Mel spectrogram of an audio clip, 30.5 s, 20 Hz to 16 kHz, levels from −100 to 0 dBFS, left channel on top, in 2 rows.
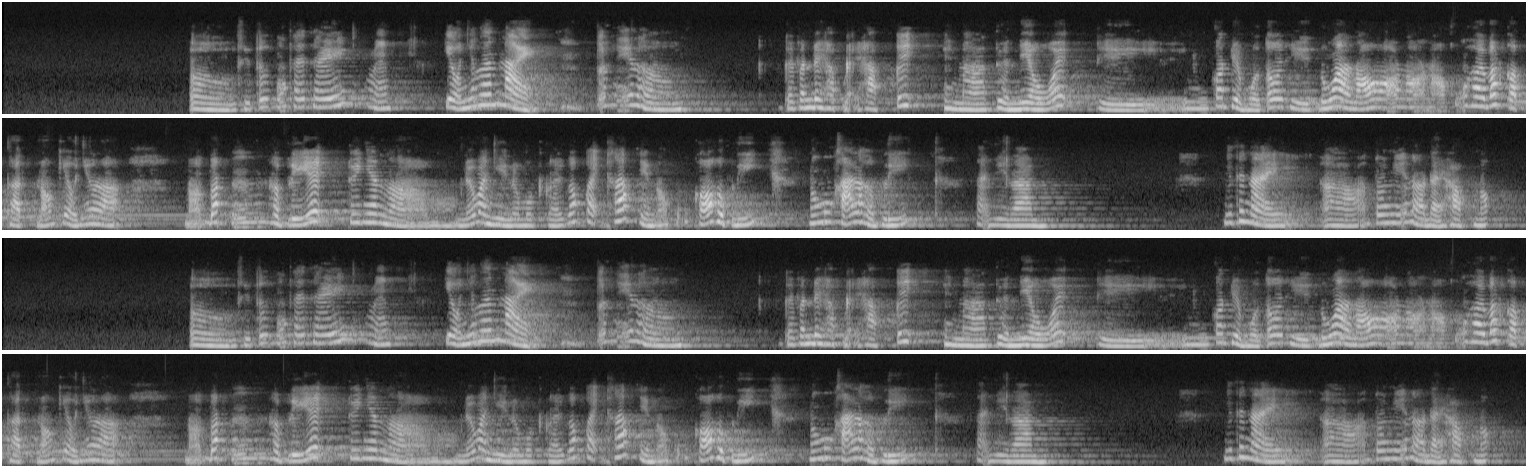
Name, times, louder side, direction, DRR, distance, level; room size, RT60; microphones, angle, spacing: voice 1, 1.9-3.9 4.4-6.9 7.8-9.1 9.4-10.7 10.9-25.7 27.0-27.2 27.5-30.1, left 2 dB, 25° left, 9 dB, 0.8 m, -27 dB
Guitar, 14.5-14.6 15.1-19.2, equal, 50° right, 3.3 m, -45 dB
27.5 x 16.0 x 9.9 m, 2.1 s
head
